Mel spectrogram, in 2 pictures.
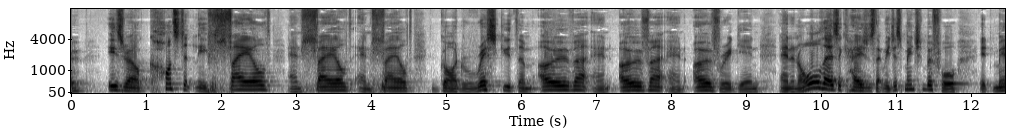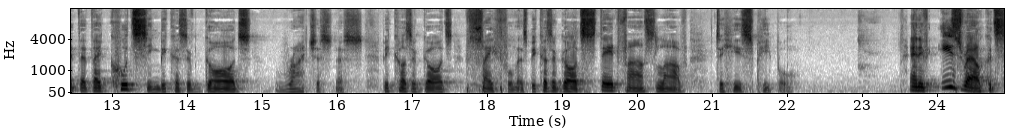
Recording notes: at Covenant Hope Church in Dubai, UAE, on Oct 23, 2022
